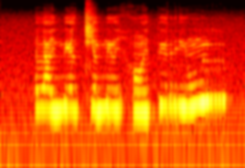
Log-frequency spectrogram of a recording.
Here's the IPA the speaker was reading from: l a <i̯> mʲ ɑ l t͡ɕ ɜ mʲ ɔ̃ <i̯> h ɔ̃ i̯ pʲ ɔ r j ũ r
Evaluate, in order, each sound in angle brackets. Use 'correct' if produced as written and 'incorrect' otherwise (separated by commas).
correct, correct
